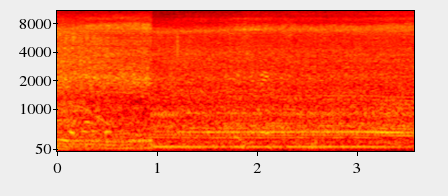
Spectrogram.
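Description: Truck engines idle and rumble nearby.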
